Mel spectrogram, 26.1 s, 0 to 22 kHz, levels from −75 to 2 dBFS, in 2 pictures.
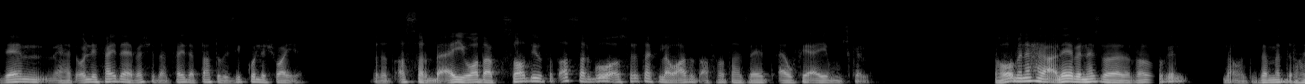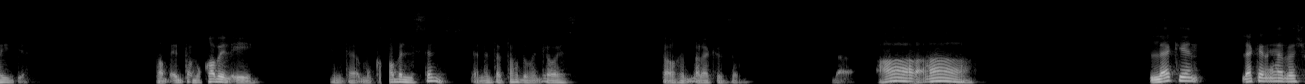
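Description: At 11.45 to 11.61 s the speech stops for about 0.16 s. This is a call audio freeze. The last sound carries on as a fading buzz or hiss, with about 140 ms filled in all, ending in about 40 ms of silence. The likely cause is delayed packets emptying the jitter buffer. Speech resumes where it stopped, with nothing lost.

From 14.73 to 16.05 s comes a jitter buffer speed-up. The receiver trims tiny pitch-period slices again and again to shed surplus delay, roughly 150 ms in all. Speech runs at 110 percent speed. Pitch stays the same, but the delivery sounds hurried.

At 22.15 to 22.21 s there is a short stall from a late packet. A packet missed its slot, so the receiver stretched the last sound for 40 ms. That sound is held too long, with a faint buzz or dip. The speech then picks up with nothing missing. Through the Opus call path, the audio tops out near 12 kHz.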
